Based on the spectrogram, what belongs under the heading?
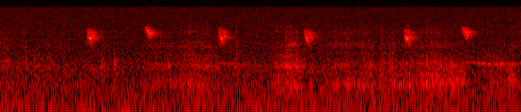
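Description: A small bird chirping faintly in the background: about six short, high chirps, each dropping slightly in pitch, spaced roughly a second apart over near silence.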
